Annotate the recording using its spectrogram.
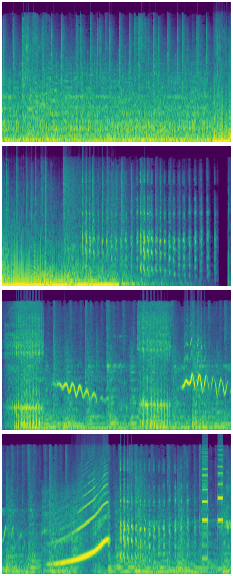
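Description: Cartoon soundtrack: a dense, loud energy-beam effect over music, swelling about four seconds in, then fading out. After a brief silence, music returns with comic sound effects: two wobbling whistles and a rising slide-whistle glide.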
